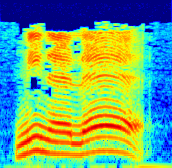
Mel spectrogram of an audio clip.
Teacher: ما قالش من الآ، ما فيش تحقيق همز · Term: نقل حركة الهمز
